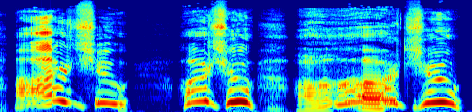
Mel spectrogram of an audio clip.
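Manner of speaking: very high, loud sneezes; huge sneezes. Acted. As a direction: sneeze with all your might. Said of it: "sneezing as hard as he could".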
